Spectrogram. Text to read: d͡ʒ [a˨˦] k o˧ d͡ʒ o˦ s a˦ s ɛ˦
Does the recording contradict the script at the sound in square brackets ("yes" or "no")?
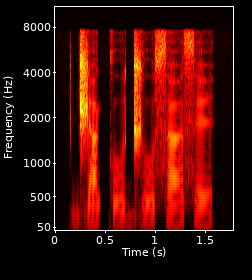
yes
